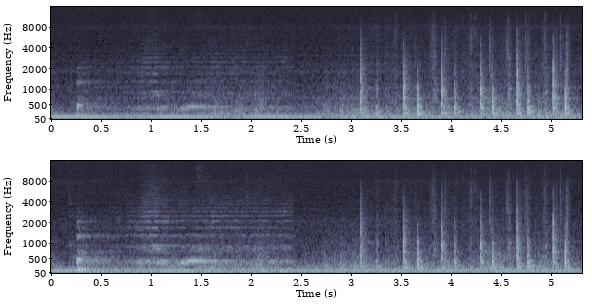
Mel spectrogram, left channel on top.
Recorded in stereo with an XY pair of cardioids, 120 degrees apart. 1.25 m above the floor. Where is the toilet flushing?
35° right.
